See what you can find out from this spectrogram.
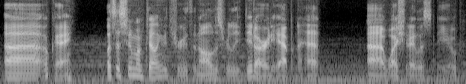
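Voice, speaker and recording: A man giving casual playthrough commentary in a wry, reactive, expressive manner. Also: mid-range voice, quick pace. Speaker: gaming video host. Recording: faint game music behind voice. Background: faint game music.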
